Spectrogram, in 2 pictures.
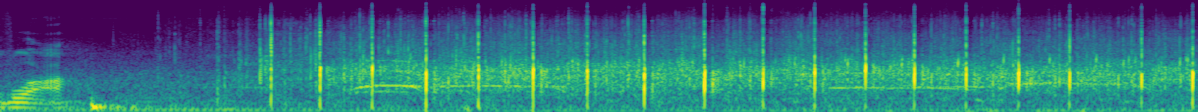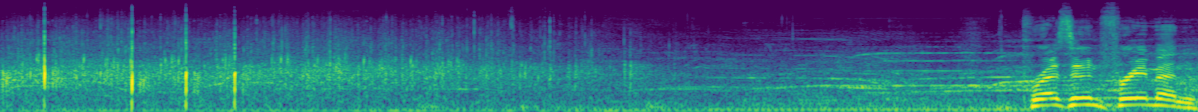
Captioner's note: applause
